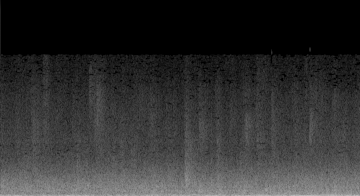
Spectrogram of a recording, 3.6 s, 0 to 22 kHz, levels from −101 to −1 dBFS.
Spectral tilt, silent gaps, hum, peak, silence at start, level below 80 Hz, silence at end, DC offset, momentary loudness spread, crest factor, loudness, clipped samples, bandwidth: -6.5 dB/octave; none; none; -22 dBFS; 0 s; -38 dBFS; 0 s; under 0.1%; 4 LU; 12 dB; -36 LUFS; under 0.1%; 14 kHz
